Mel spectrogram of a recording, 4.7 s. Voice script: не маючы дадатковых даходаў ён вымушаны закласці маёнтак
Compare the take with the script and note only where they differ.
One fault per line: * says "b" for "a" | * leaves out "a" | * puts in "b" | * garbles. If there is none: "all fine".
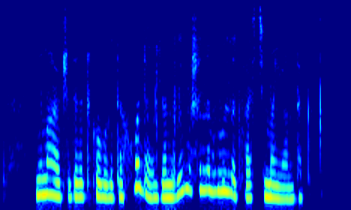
* puts in "быў"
